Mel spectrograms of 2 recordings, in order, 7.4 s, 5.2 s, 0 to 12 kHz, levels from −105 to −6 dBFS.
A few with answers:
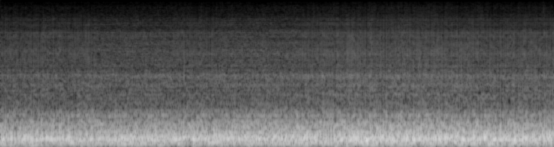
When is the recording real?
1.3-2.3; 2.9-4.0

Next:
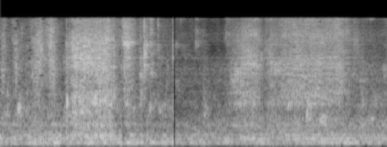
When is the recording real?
0.0-1.7; 3.9-4.3

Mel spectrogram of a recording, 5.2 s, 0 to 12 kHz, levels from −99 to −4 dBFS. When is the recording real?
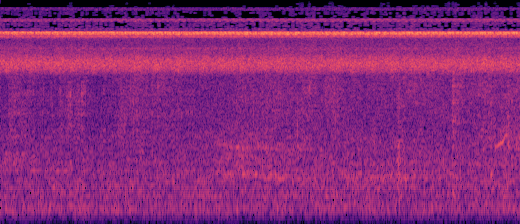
0.0-5.2

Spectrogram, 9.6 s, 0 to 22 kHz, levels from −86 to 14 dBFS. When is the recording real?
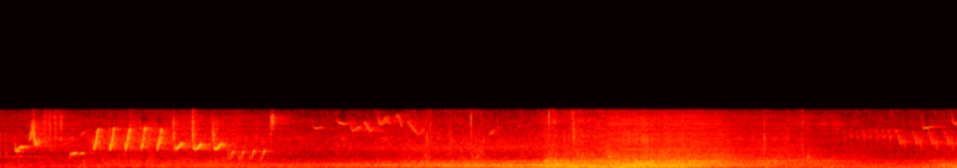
0.8-1.3; 2.9-6.1; 8.4-9.6

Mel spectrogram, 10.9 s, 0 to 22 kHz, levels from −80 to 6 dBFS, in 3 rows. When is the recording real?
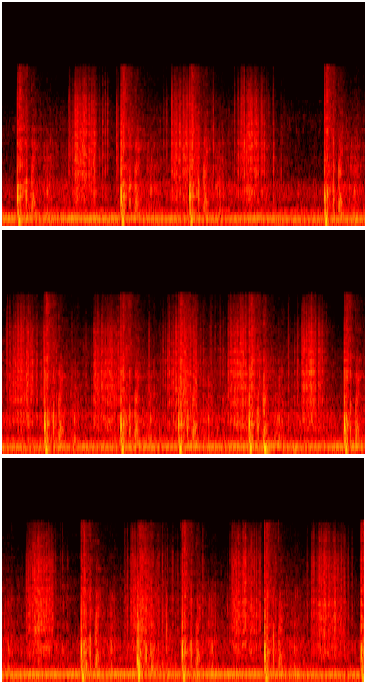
0.0-0.6; 2.9-3.8; 7.1-10.9

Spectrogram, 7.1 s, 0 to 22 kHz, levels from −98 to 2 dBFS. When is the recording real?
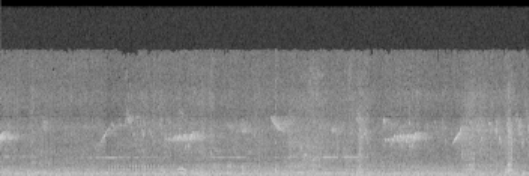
0.0-7.1

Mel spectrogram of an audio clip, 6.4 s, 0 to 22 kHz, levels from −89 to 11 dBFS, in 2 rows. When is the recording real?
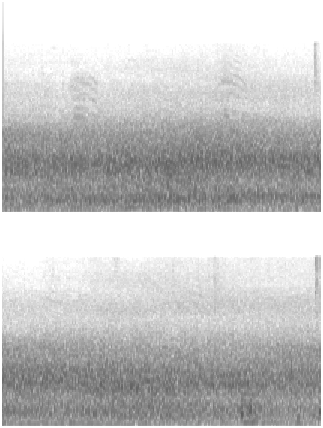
0.0-6.4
